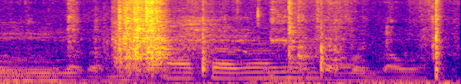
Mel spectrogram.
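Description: A metal spoon scraping and clinking in a metal cooking pot as thick banana stew is dished out, with the loudest scrape a little over half a second in and a couple of sharp clinks. Voices talk over it.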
